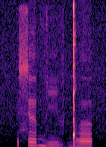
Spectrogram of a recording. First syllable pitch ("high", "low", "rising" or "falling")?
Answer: high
